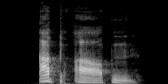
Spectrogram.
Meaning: to deviate, to degenerate
- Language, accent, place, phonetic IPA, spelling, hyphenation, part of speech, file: German, Germany, Berlin, [ˈapˌʔaːɐ̯tn̩], abarten, ab‧ar‧ten, verb, De-abarten.ogg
